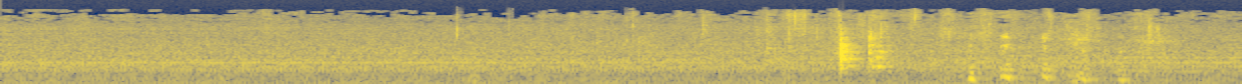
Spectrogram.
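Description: Steady low hum, then a sharp rising squeak about four seconds in and a quick run of short squeaks and clicks in the following second or so.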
